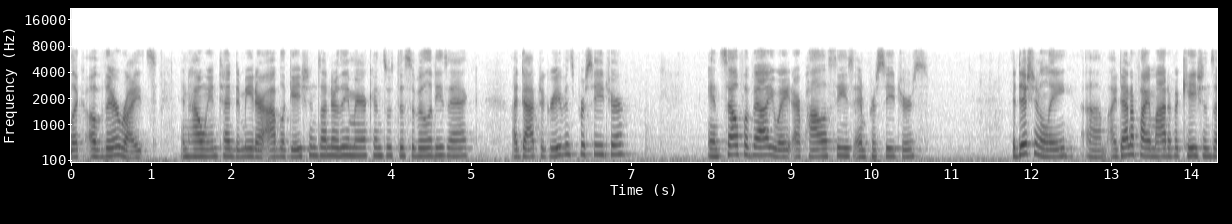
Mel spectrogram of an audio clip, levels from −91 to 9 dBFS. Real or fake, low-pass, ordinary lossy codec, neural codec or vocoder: real; 7.2 kHz; Opus, 32 kbps; none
